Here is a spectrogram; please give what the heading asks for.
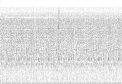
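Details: Suzuki Ertiga common-rail diesel, after an engine teardown for a cracked oil passage to the vacuum pump that leaked pressurised oil: steady, even idle with light regular clatter and no knocks or misses; sounds healthy.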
